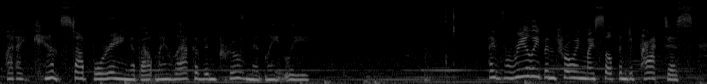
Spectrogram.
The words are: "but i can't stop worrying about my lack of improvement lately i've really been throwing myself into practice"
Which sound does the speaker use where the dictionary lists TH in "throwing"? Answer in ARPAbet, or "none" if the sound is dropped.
TH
